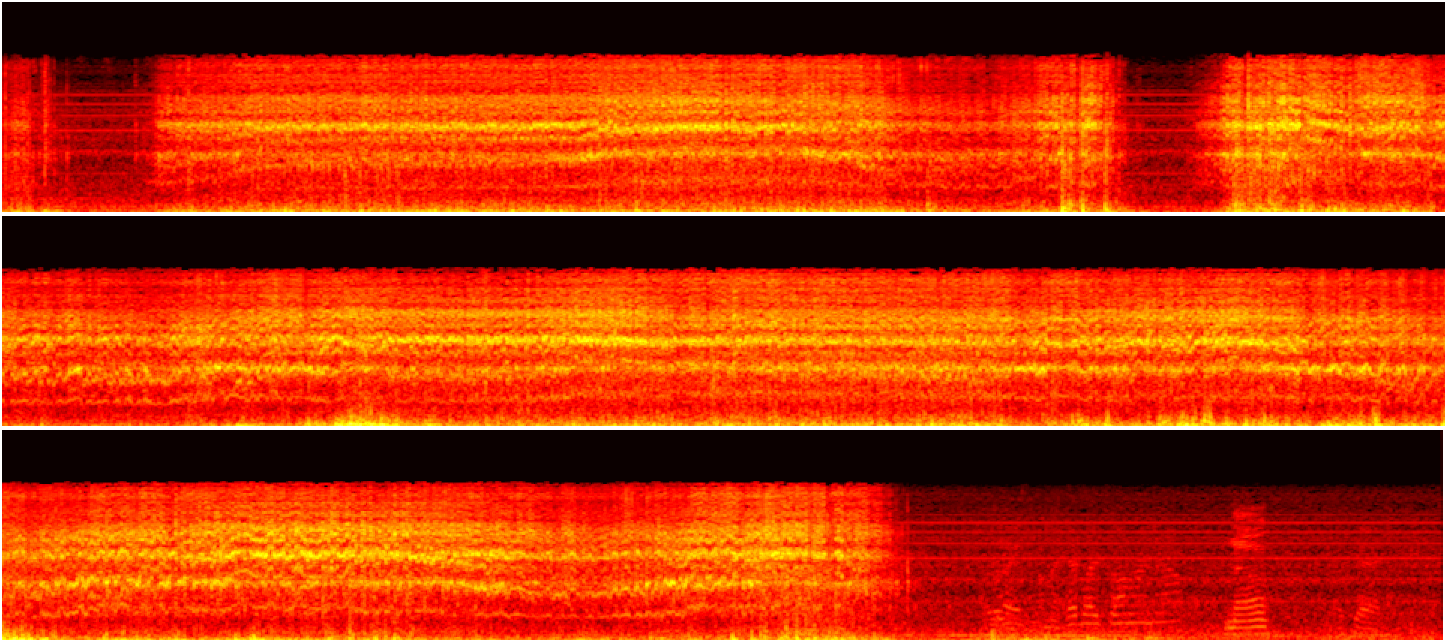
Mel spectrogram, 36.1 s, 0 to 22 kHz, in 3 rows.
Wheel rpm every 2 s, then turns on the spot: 40, 120, 150, 120, 60, 130, 100, 120, 150, 140, 140, 130, 130, 140, 110, 100, 0, 0.
none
